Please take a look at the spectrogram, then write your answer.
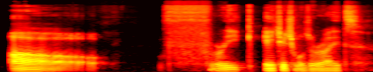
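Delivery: low whispered "H H was right"; imitating a defeated fan. Mocking fans, a low defeated whisper. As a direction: breathe it out like a beaten rival. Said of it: "you'll be like".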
